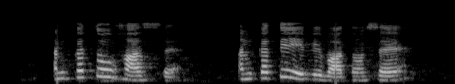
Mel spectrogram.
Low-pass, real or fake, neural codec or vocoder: 7.2 kHz; real; none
